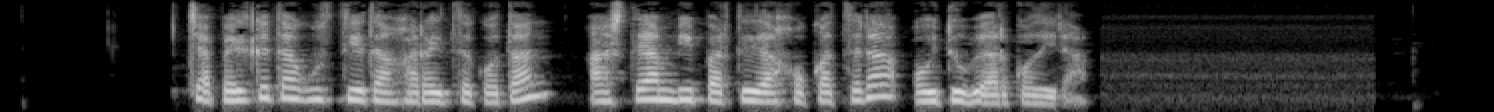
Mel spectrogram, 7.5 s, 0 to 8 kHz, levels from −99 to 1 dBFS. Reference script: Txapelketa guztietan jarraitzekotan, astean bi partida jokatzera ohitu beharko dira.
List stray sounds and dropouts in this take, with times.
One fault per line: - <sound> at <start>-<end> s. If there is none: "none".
none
